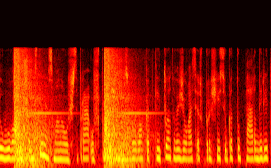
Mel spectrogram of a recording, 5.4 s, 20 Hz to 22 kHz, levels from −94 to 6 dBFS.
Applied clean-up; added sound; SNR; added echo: none; Explosion; -1 dB; none.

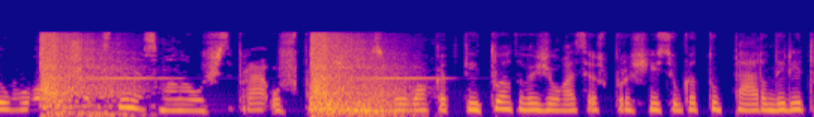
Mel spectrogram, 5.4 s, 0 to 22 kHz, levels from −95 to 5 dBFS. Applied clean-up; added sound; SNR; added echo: classical method spectral subtraction.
